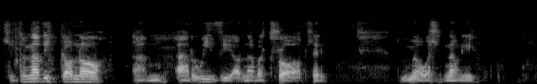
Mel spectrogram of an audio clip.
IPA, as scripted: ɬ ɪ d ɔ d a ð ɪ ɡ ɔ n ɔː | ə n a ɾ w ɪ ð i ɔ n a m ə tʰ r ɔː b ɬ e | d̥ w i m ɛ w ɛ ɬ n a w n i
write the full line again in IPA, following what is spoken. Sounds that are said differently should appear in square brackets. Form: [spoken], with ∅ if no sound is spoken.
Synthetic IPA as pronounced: ɬ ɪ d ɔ [n] a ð ɪ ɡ ɔ n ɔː | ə [m] a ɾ w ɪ ð [j] ɔ n a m ə tʰ r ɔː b ɬ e | d̥ w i m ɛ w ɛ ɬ n a w n i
